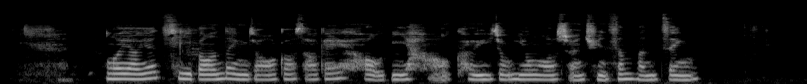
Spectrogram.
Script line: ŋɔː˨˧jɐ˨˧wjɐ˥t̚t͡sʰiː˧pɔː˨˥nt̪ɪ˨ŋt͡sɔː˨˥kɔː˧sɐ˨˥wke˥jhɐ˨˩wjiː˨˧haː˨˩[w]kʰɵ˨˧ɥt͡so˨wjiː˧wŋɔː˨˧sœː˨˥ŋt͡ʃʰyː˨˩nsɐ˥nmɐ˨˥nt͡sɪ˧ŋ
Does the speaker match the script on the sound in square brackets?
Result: yes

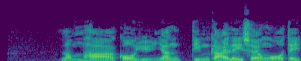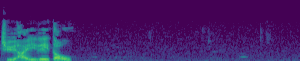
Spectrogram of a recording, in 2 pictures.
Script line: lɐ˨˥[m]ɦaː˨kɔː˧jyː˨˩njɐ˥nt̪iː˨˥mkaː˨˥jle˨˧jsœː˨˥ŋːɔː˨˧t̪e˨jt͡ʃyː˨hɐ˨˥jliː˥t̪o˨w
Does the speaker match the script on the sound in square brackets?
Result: yes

